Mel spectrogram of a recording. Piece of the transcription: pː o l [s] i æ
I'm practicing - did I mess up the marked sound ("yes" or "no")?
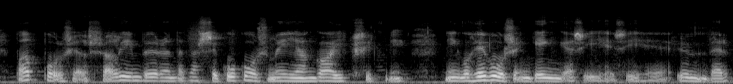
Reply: no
